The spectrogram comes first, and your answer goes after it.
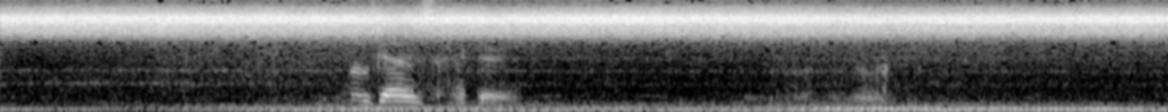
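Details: High, steady cicada drone filling the air outside a house, constant and shrill throughout, overlaid by a man talking in short bursts and a low background hum.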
